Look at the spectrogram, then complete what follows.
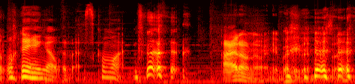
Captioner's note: laughs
